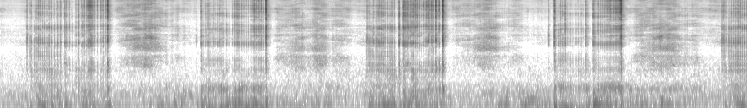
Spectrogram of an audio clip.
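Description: A pointed tool tip taps and traces the corner, edge and window of a small, hollow white plastic audio cassette shell. Bursts of bright, dry clicking taps alternate with softer scratchy scraping passages, repeating at quiet levels with brief pauses between.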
